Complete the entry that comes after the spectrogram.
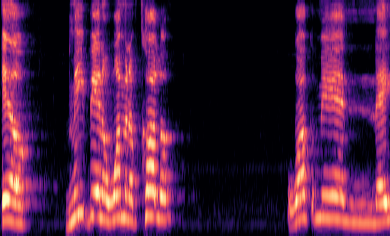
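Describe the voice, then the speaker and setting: Loud and very slow, a woman speaks in a high voice. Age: 40s. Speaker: livestream host and teacher. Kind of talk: casual livestream talk. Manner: animated.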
